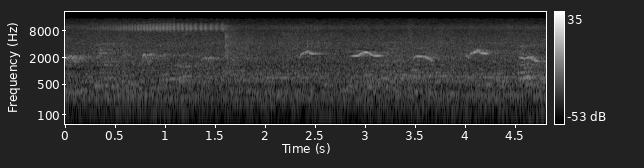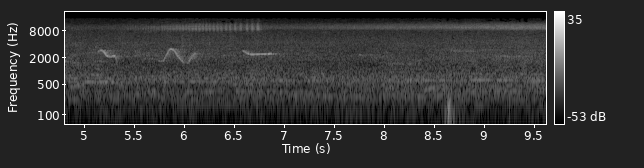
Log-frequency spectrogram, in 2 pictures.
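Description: Outdoor ambience with a bird giving short, quick whistled chirps that rise and fall, clustered in the middle, over a steady background hiss with a faint high insect-like buzz. There is a single short low thump near the end.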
